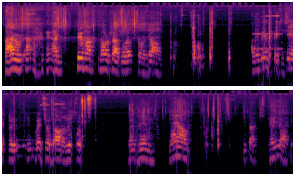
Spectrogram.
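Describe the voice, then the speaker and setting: A man's voice: on the high side, unhurried, long pauses, background noise. An older man chatting casually and unscripted as a customer in a shop. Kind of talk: casual chat, reminiscing.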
